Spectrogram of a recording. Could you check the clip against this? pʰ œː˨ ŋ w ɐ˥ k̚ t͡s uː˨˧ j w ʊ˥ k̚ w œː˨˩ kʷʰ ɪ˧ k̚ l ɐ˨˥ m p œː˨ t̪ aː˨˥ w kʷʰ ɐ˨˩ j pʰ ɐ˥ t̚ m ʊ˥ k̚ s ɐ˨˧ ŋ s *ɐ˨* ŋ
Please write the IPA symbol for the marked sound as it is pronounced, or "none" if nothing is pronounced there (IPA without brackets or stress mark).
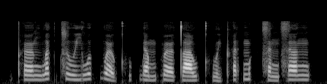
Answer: ɐ˥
